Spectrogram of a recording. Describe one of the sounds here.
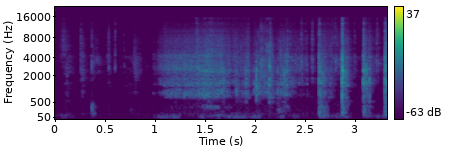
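A paper seed packet rustles and crinkles close by.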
